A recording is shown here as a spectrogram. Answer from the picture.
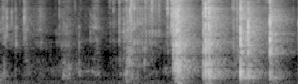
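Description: Packaging being crinkled and torn open by hand, in a few sharp bursts in the second half after a quiet first second.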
